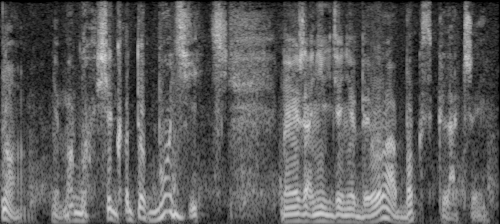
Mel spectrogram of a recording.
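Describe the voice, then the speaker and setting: Self-assured sleuth for radio drama: deep, deliberate, very expressive delivery, hissy vintage recording. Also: male voice, exaggerated voice. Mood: animated, explanatory. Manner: measured, deliberate storytelling with emphatic swings. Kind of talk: 1970s Polish radio play acting. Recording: noisy old 1970s radio recording.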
